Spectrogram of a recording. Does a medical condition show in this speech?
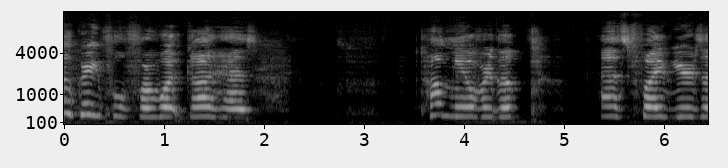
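Yes: cerebral palsy.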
